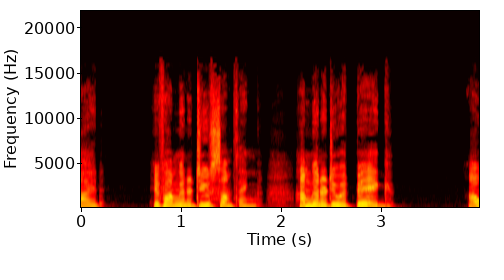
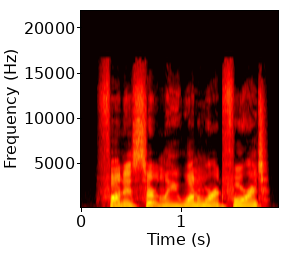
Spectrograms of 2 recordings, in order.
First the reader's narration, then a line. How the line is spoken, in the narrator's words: Mathis replied dryly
